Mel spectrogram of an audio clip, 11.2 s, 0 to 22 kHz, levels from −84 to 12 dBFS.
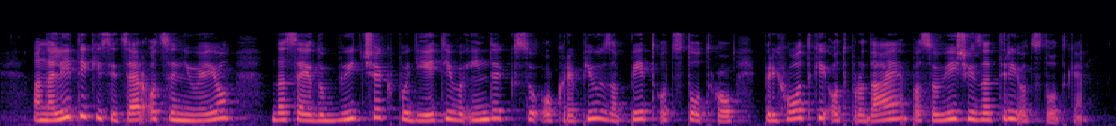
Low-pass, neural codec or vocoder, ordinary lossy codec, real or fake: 7.2 kHz; none; none; real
